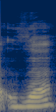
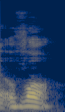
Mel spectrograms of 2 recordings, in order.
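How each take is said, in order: First: The avec un th léger et un a clair, la forme fautive; the dit sans emphase, à éviter; mauvaise prononciation. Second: The avec un th emphatique et une voyelle grave; the dit épais, langue contre les dents du haut; bonne prononciation. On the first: (the prononcé léger, langue entre les dents) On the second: (the prononcé grave et appuyé, comme modèle) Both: Shown as a demonstration. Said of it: "c'est pas the, mais the".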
